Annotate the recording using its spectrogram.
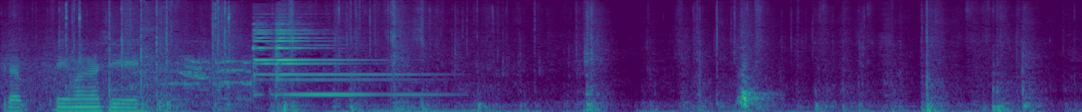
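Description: Packing tape rips and crackles as it is pulled off a cardboard box.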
